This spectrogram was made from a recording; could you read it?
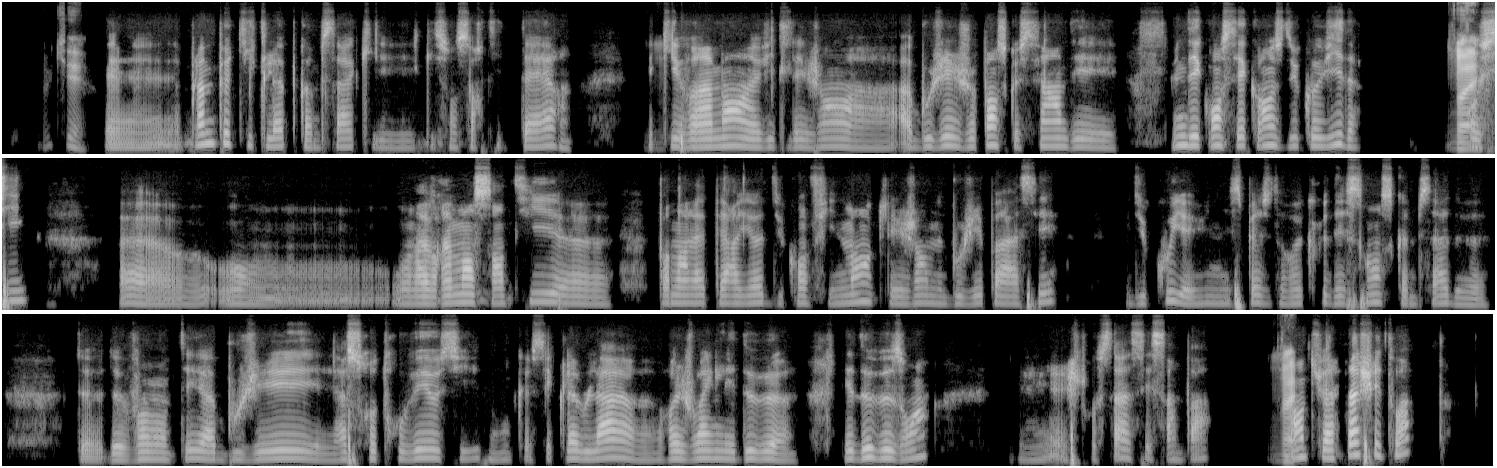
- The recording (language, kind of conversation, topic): French, unstructured, Quels sont les bienfaits surprenants de la marche quotidienne ?
- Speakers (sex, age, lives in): female, 50-54, France; male, 20-24, France
- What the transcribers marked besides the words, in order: other background noise; drawn out: "on"; tapping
